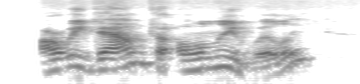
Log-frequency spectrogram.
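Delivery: ordinary talk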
